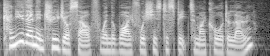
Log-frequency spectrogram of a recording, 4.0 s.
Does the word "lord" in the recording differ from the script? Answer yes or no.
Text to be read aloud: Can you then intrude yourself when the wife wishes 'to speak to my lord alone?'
yes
